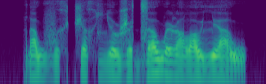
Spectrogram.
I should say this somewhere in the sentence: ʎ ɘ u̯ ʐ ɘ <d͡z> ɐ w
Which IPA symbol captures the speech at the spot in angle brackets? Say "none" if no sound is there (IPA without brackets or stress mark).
d͡z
